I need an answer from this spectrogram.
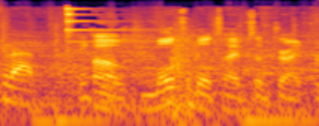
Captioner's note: bell dinging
